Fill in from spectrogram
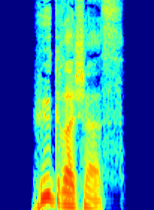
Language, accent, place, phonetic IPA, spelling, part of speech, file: German, Germany, Berlin, [ˈhyːɡʁɪʃəs], hygrisches, adjective, De-hygrisches.ogg
- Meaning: strong/mixed nominative/accusative neuter singular of hygrisch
